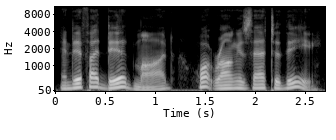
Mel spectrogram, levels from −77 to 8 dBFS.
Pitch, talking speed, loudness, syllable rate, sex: 125 Hz, 245 wpm, -16 LUFS, 4.6 syllables/s, male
